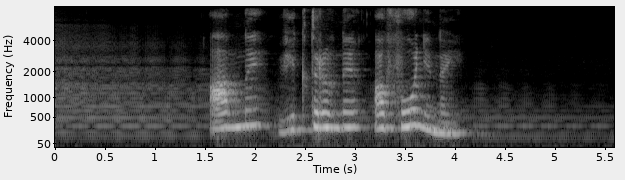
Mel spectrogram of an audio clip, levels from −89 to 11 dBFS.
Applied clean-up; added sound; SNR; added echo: neural separator model SepFormer DNS4.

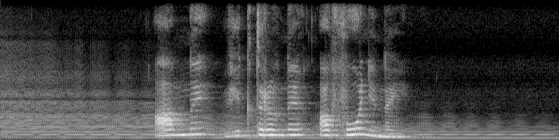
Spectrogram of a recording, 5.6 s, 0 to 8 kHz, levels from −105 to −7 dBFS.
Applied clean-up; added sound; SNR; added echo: none; Guitar; 18 dB; reverberation time 0.5 s.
